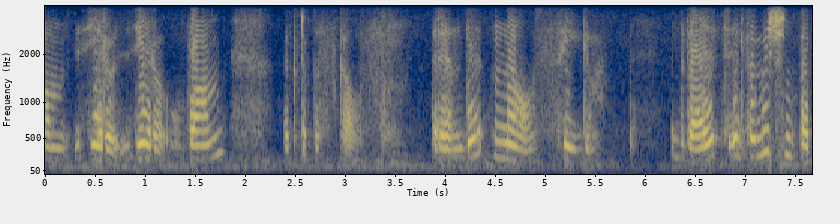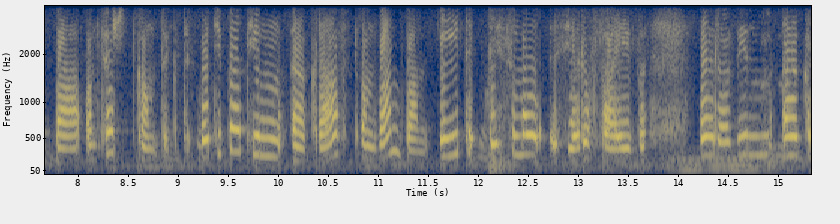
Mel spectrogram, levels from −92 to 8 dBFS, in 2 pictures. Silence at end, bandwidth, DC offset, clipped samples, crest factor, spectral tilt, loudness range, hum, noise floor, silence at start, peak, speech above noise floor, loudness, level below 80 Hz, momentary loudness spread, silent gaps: 0 s; 4 kHz; under 0.1%; under 0.1%; 16 dB; -8 dB/octave; 3 LU; none; -41 dBFS; 0 s; -2 dBFS; 24 dB; -17 LUFS; -52 dBFS; 13 LU; none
